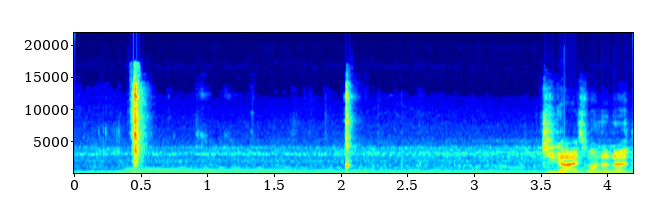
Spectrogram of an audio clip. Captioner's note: bottle opening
